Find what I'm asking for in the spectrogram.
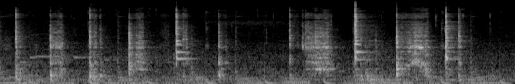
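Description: Dry fruits fry in a pan for gulatti, with steady sizzling and repeated sharp clinks and scrapes of a spoon stirring against the metal.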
